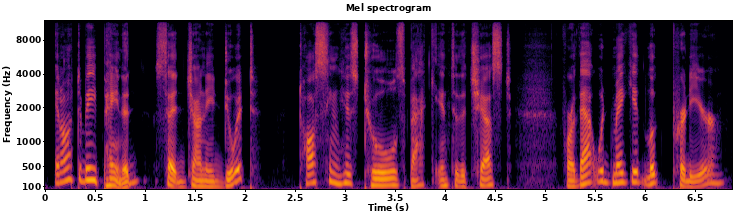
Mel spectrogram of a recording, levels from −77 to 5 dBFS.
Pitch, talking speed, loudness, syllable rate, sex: 145 Hz, 190 wpm, -19 LUFS, 4.7 syllables/s, male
